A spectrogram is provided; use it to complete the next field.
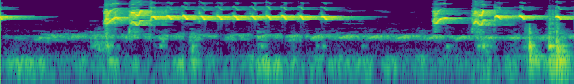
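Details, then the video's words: A gacor cucak kinoy (grey-cheeked bulbul) training song for caged birds: a long high-pitched trill of rapid repeated notes, a pause, then another trill with a few sharp chips. "Cucak Kinoy Gacor Masteran"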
